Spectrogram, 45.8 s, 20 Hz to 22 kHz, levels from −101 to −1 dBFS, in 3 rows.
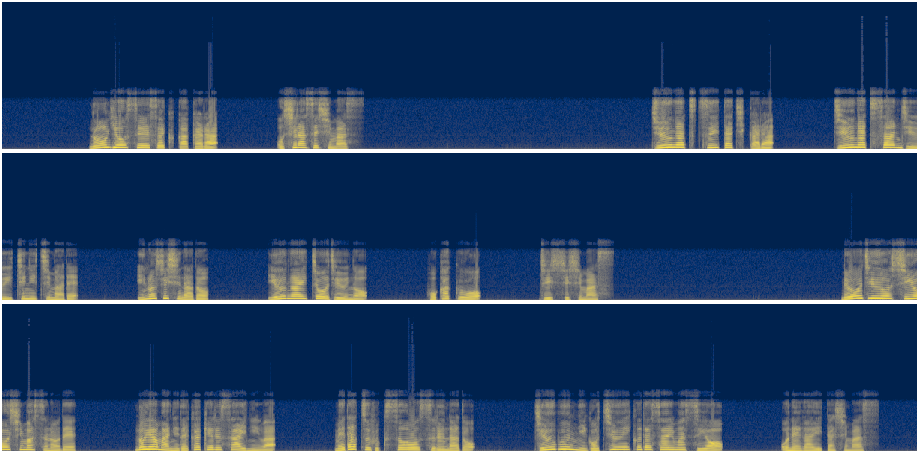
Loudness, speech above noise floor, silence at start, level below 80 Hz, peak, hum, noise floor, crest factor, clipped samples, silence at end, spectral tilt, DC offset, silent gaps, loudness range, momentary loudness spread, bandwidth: -14 LUFS; 56 dB; 1.45 s; -62 dBFS; 0 dBFS; none; -69 dBFS; 14 dB; under 0.1%; 0.9 s; -5 dB/octave; under 0.1%; none; 7 LU; 12 LU; 8 kHz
